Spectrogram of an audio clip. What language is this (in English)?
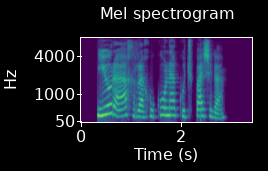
Ambo-Pasco Quechua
